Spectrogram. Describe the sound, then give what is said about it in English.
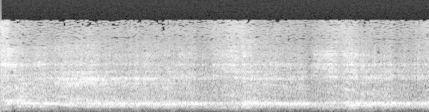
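An African lion roars in the distance in one long, sustained, rumbling growl that stays loud and steady for several seconds, with no voices over it. “Off in the distance comes the fierce roar of an African lion.”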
